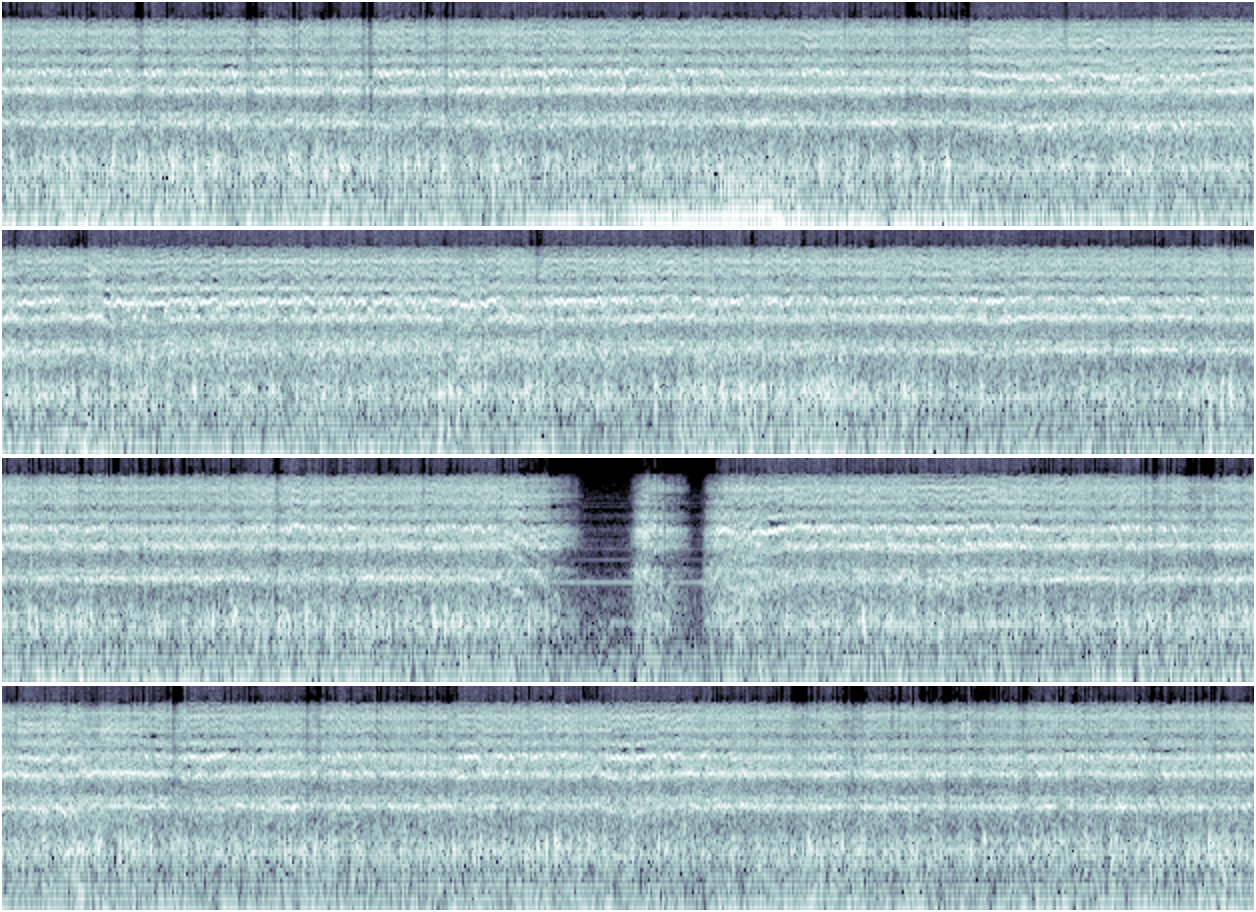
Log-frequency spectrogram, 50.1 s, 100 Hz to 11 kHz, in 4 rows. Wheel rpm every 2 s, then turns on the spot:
230, 240, 230, 230, 230, 210, 230, 200, 200, 220, 220, 230, 230, 230, 240, 60, 150, 230, 230, 230, 230, 230, 230, 230, 230.
none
